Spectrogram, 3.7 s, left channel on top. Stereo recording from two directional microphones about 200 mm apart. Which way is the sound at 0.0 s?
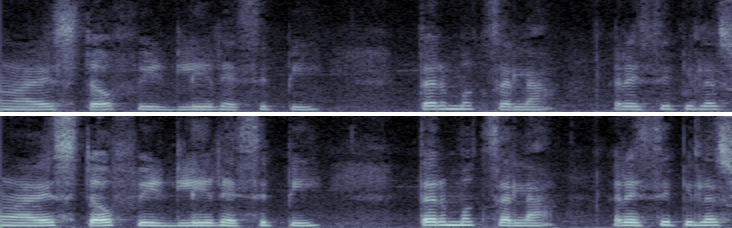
25° right (ahead or behind).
